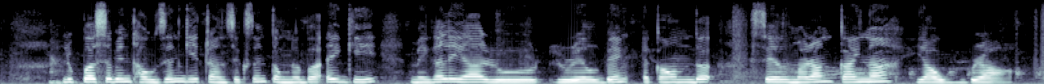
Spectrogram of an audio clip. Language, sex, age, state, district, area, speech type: Manipuri, female, 18-30, Manipur, Kangpokpi, rural, read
